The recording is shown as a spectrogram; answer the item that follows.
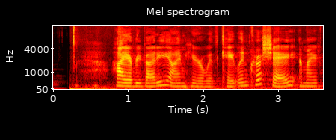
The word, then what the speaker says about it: Katelyn Crochet: I'm here with Katelyn Crochet. Am I pronouncing that right?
